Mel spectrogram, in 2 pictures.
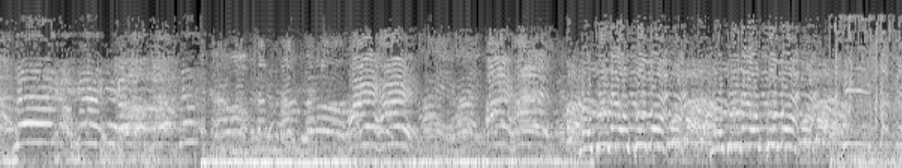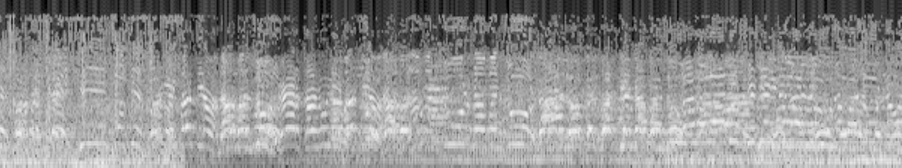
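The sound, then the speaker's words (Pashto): Loud crowds at protests in Pakistan demanding their rights, with massed shouting and chanting that continues without pause and stays dense and steady throughout. “دا په پاکستان کې د مختلفو هغو مظاهرو غږ دی چې خلکو د خپلو حقونو د غوښتنو لپاره کړی دي.”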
